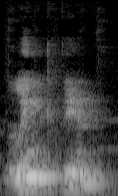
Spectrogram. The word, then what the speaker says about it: LinkedIn: Só junta o link, linka o in no final, fica LinkedIn. Mais uma vez, repeat, LinkedIn. Mais uma vez, sílaba tônica sempre a primeira, LinkedIn.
